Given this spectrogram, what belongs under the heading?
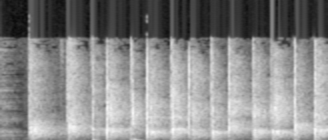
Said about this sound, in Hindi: बहुत बढ़िया तालियां बजवा दी तूने मस्त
